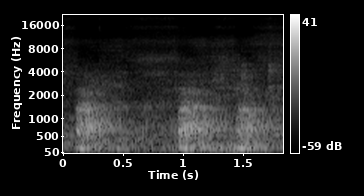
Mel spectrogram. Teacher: Kalau sa, dia di ujung lidah menyentuh langit-langit gigi di atas gigi. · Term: huruf sa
